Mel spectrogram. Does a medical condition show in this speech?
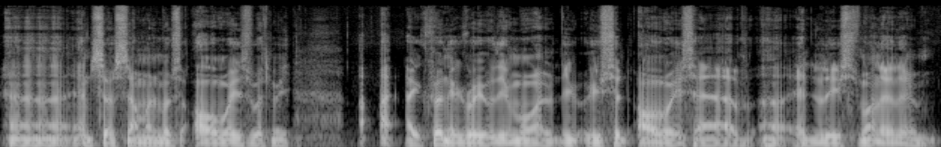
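Yes: head and neck cancer; large inoperable base-of-tongue tumor in 80s, biopsy by dr. Yarbrough at Yale, clinical trial chemoradiation; before diagnosis, tongue moved awkwardly, swallowing problems and coughing, barium swallow at Norwalk Hospital.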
